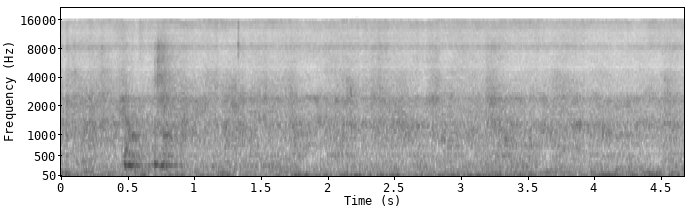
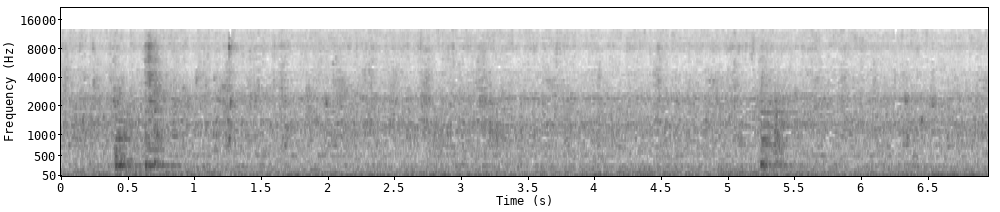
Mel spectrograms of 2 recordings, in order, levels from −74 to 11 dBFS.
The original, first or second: second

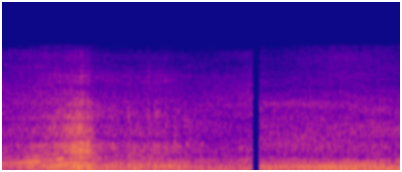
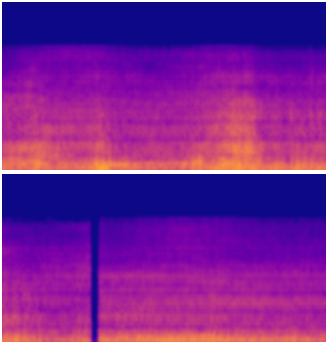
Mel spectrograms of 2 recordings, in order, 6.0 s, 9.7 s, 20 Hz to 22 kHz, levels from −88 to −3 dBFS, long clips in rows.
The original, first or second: first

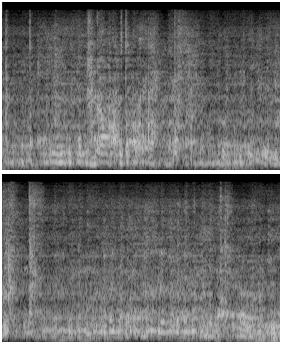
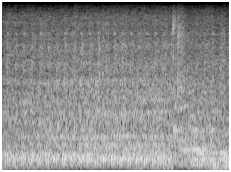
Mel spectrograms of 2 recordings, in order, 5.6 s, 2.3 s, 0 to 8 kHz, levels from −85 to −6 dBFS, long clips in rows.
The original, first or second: second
